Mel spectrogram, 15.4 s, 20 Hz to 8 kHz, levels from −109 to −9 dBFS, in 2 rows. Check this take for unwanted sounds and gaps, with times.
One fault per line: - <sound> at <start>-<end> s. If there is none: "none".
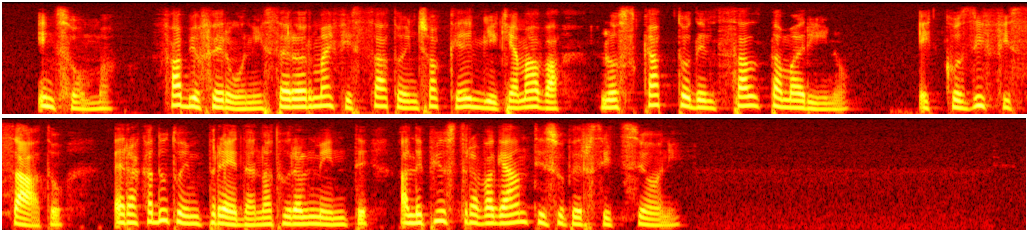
none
